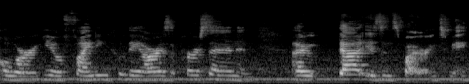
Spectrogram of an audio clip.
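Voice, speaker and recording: A woman with an American accent at a fairly high pitch and moderate pace, fairly even intonation, audible room echo and noticeable background noise. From Massachusetts (Lynn). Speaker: orientation and mobility specialist. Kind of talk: interview.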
